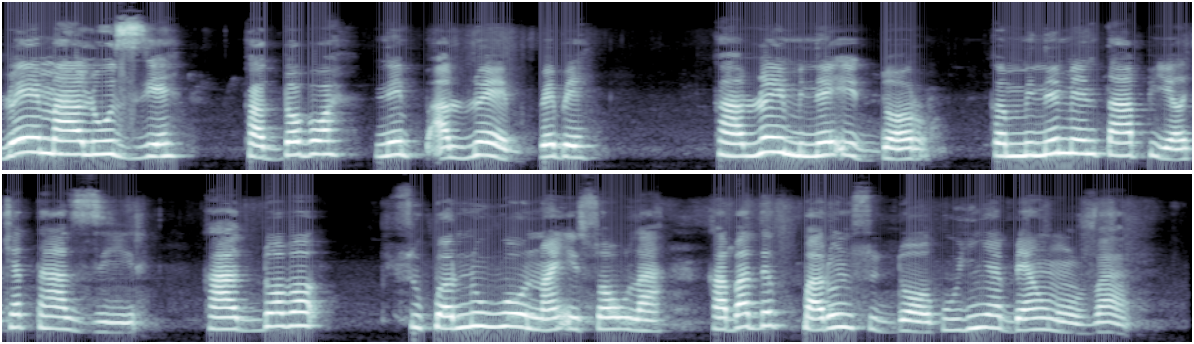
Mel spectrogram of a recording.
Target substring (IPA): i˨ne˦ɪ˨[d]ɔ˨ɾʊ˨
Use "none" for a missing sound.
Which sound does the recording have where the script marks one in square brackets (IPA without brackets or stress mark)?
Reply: d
